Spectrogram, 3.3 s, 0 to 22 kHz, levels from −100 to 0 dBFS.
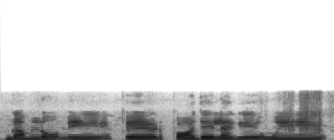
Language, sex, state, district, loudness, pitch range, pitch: Hindi, female, Madhya Pradesh, Bhopal, -14 LUFS, 265-290 Hz, 280 Hz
